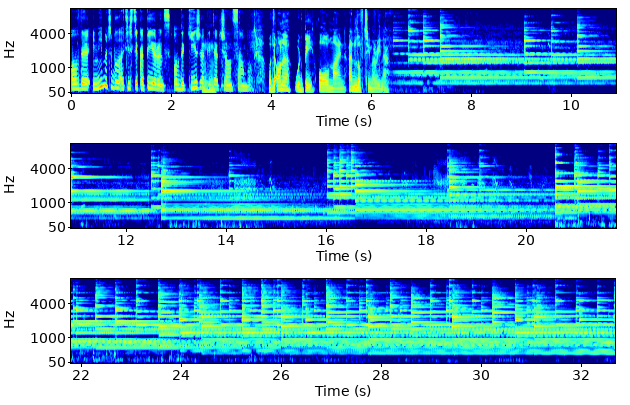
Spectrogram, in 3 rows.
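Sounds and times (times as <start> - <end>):
speech: 0.1 - 6.6
church bells pealing from a bell tower: 6.3 - 32.6.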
